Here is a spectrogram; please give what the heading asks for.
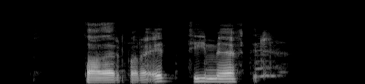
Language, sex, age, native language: Icelandic, male, 30-39, Icelandic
